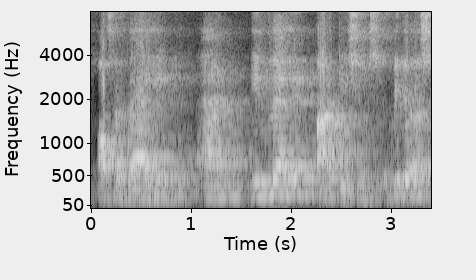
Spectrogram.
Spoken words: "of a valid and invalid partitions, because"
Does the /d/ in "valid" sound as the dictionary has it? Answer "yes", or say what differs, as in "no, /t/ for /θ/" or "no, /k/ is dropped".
no, /d/ is dropped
